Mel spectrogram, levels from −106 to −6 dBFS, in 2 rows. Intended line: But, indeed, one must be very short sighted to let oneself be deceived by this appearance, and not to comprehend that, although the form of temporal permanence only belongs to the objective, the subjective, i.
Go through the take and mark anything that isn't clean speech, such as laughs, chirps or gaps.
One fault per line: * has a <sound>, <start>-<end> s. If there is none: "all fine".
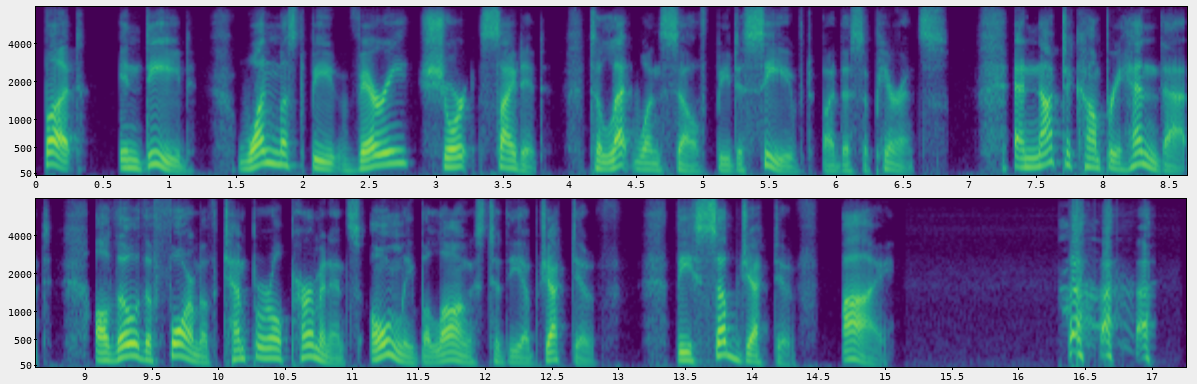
* has a laugh, 16.3-17.0 s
